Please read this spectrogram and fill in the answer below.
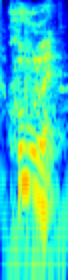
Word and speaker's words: Hole: to hill in english the word is pronounced as two syllables we're stressed on the first hulen in the bath the australian police call him harry holy which is way worse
